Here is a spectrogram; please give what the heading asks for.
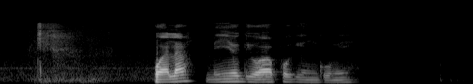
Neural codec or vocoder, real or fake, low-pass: none; real; 7.2 kHz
